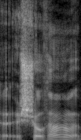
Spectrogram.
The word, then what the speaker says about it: Chauvin: policier de Minéapolis, DK Chauvin pour le prononcer à la française, euh elles ont comme servie de représentation et de crédibilisation du euh de la mort d'Adama Traoré.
